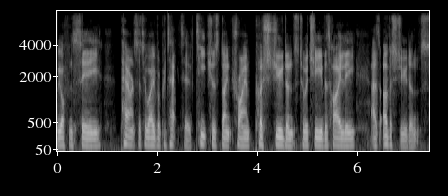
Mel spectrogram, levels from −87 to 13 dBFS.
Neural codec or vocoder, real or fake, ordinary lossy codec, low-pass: codec, 16 kHz, 4 kbps, FreqCodec, larger model; fake; AAC, 48 kbps; 7.2 kHz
